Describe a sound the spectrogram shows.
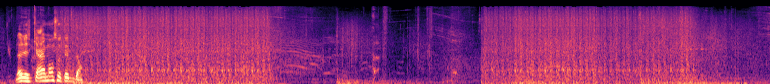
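An electric weapon crackles and hums.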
